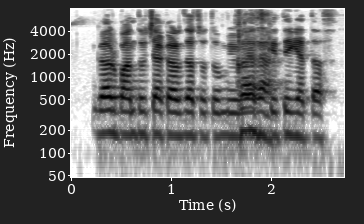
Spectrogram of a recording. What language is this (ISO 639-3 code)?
mar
